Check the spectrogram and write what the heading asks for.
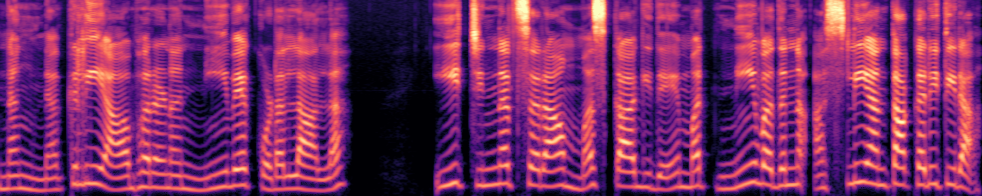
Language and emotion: Kannada, angry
